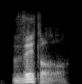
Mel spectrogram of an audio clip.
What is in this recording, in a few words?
"victual", British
